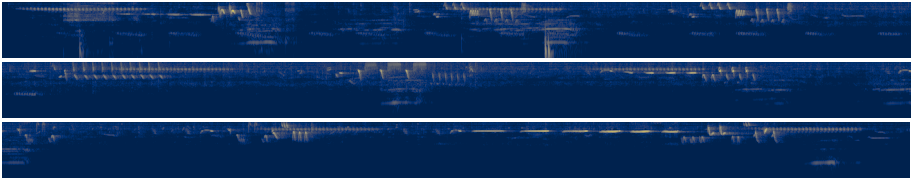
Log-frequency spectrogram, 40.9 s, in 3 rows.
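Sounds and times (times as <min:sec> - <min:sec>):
birds chirping and whistling: 0:00.7 - 0:04.1, 0:34.4 - 0:37.6.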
